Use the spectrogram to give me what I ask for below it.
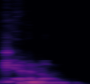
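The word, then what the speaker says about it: Kannon: into China became Guan and in Japan it's pronounced Canon so this is the bodhisatwa of compassion the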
